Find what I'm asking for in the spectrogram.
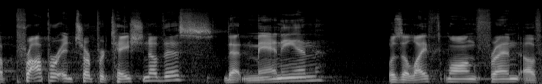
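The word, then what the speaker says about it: Manaen: This next guy's name, I kept listening to it over and over so I could pronounce it right. It's Manaane. Okay, that's how you pronounce it.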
